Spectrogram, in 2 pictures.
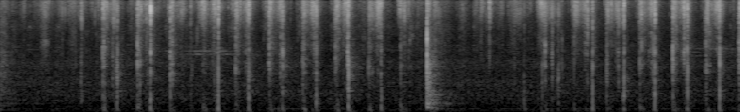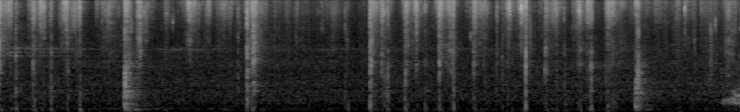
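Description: Tarot cards are shuffled by hand in a steady run of crisp riffling flicks and slaps for about fifteen seconds, close and clear, with a few louder snaps, and no talking.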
